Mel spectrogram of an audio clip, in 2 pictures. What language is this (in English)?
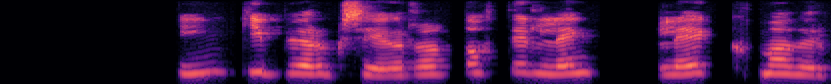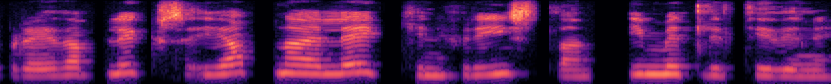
Icelandic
